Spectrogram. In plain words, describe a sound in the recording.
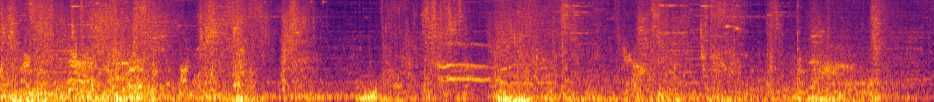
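Game characters clash with sharp hits.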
